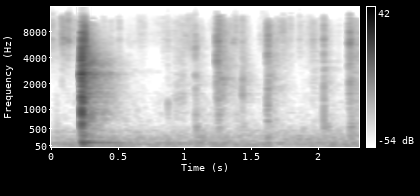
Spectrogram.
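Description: A deck of tarot cards shuffled by hand: one sharp snap about a quarter second in, then a string of softer card flicks.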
